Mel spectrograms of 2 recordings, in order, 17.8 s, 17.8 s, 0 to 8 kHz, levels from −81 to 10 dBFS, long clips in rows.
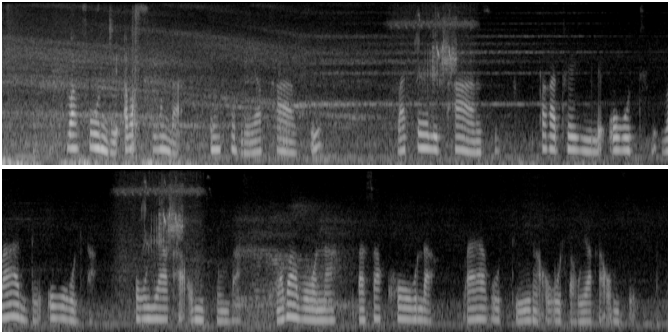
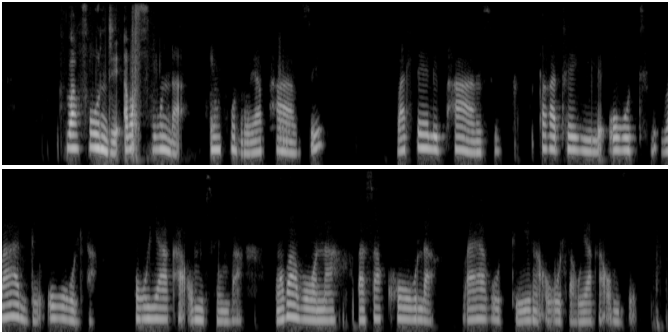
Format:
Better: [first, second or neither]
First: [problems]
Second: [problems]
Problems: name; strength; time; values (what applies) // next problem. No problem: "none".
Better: second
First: background sound (Bird + Subway, metro, underground); 8 dB below the speech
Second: none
